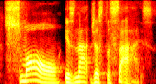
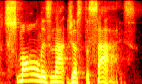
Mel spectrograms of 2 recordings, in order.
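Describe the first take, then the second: First: Slow, deliberate stress on Small; each word of "Small is not just the size" placed slowly; emphatic restatement. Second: "Small" leaned on, the line drawn out; slower emphatic repeat. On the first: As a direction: press down on "Small" and slow it right down. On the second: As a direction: hammer home "Small is not just the size". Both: Shown as a demonstration. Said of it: "I'm gonna say it again".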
